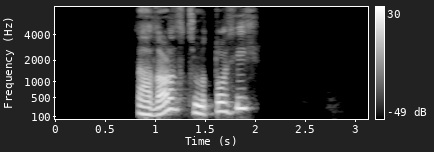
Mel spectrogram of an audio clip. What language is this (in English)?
Kabyle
